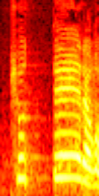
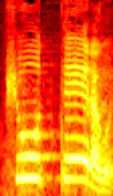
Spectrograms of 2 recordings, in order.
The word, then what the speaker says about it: 푯대: 요렇게 발음을 해야 돼 얘는 푯대라고 발음을 해야 돼 그러면 지금 위의 경우에는 얘만 바뀌었지만 여기는 디귿이 따로 들어와 있잖아 이럴 경우는 우리가 교체 그 기그시 쌍디귿 됐으니까 교체라고 하는 거지만 없던 소리가 지금 들어와 있잖아 그래서 우리가 뭐라고 할 수 있냐면 첨가가 들어가 있다 첨가가 들어가 있다 그러니까 푯대의 특징이 뭐냐면 원래부터 표가 대결합이 아니고요 표와 대결합인 거야 근데 얘가 만약에 표 때라고 발음은 둘 다 맞는 거예요 근데 표 때라고 발음을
